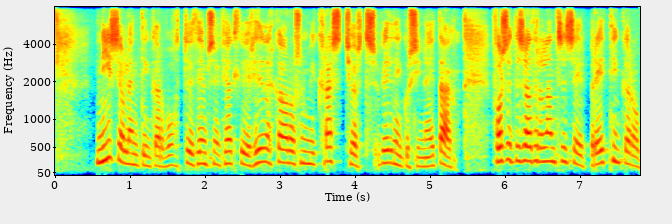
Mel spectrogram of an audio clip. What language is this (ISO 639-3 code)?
isl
